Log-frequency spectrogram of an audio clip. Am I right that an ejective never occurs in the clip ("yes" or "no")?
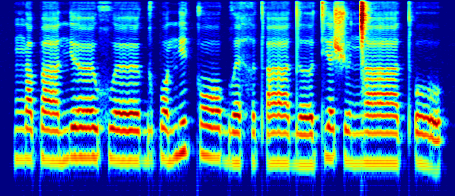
no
